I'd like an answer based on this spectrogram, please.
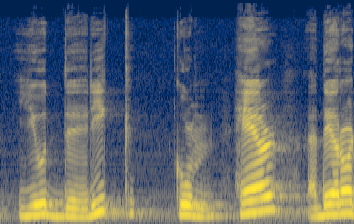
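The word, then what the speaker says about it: يُدْرِككُّمُ: Based on idgham, we pronounce it yudrikkum.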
